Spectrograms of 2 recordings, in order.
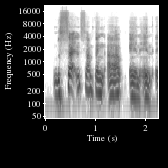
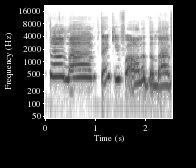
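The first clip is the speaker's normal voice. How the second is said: much higher, squealing with delight; high delighted thanks; gushing excitement. Real, not acted. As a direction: overflow with joy at the love.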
